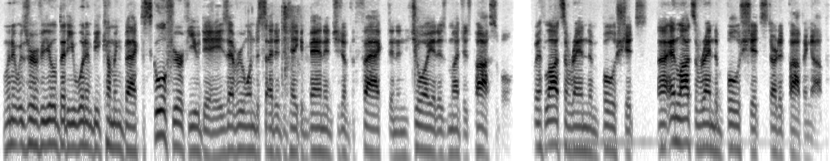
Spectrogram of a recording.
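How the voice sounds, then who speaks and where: As co-host of a comedic story reading, a man with a fairly low, steady voice at normal speed reads a story aloud mockingly, joking sarcastically and casually with some swearing.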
